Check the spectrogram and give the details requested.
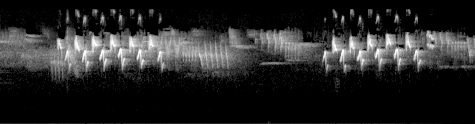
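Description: A songbird singing in two bouts of quick, repeated high-pitched chirping notes, the second starting about six and a half seconds in, over a faint steady hiss.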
